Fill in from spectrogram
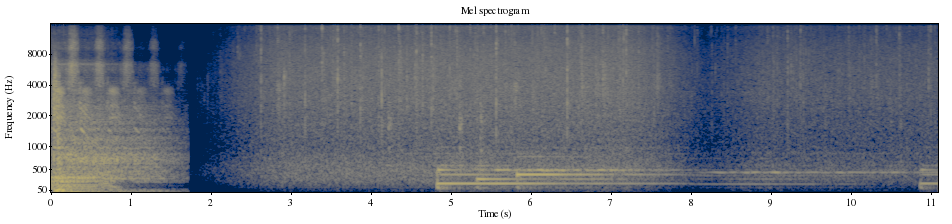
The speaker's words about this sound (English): I am sitting by my window, watching the rain outside and reveling in its beauty.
